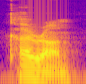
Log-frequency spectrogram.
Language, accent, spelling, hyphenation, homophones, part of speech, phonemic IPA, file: English, US, chyron, chy‧ron, Chiron, noun / verb, /ˈkaɪɹɑn/, En-us-chyron.ogg
- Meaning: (noun) A set of graphics or words at the bottom of a television screen, sometimes unrelated to the current viewing content; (verb) To display (material) on screen by this technology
